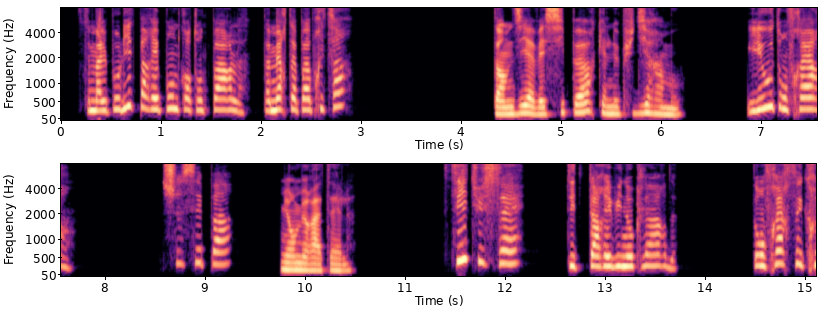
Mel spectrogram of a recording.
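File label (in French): lecture voix enfants; voix-off; Jojo Moyes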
